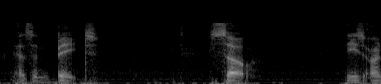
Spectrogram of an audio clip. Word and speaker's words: Beit: The Beit without the Dagesh is pronounced V, V, as in V. So you could say Veit, I suppose, while this is B, as in Beit.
